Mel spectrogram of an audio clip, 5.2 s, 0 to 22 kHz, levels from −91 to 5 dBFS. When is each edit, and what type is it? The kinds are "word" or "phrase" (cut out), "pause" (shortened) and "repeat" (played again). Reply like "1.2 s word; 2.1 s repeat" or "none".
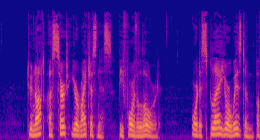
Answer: none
